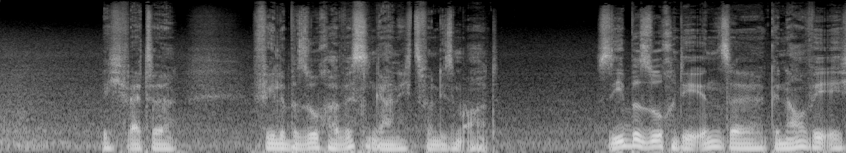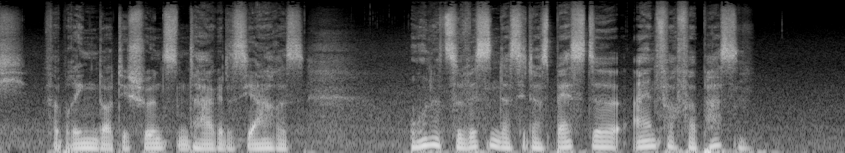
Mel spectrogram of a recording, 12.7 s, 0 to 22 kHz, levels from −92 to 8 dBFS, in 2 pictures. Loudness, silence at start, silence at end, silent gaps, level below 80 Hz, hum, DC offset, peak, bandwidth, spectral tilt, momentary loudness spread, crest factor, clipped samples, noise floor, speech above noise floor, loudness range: -14 LUFS; 0 s; 0.5 s; none; -26 dBFS; none; 0.6%; 0 dBFS; over 20 kHz; -5 dB/octave; 16 LU; 14 dB; under 0.1%; -41 dBFS; 27 dB; 3 LU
